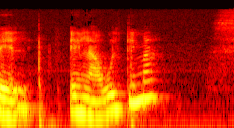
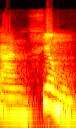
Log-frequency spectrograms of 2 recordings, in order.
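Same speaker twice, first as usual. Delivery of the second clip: canción with stress on final syllable ción; 4 semitones lower, 3 dB louder than usual. Spanish lesson on stressed syllables and written accents; stress on ción in canción. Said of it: "La mayor fuerza de voz la lleva en sión".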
